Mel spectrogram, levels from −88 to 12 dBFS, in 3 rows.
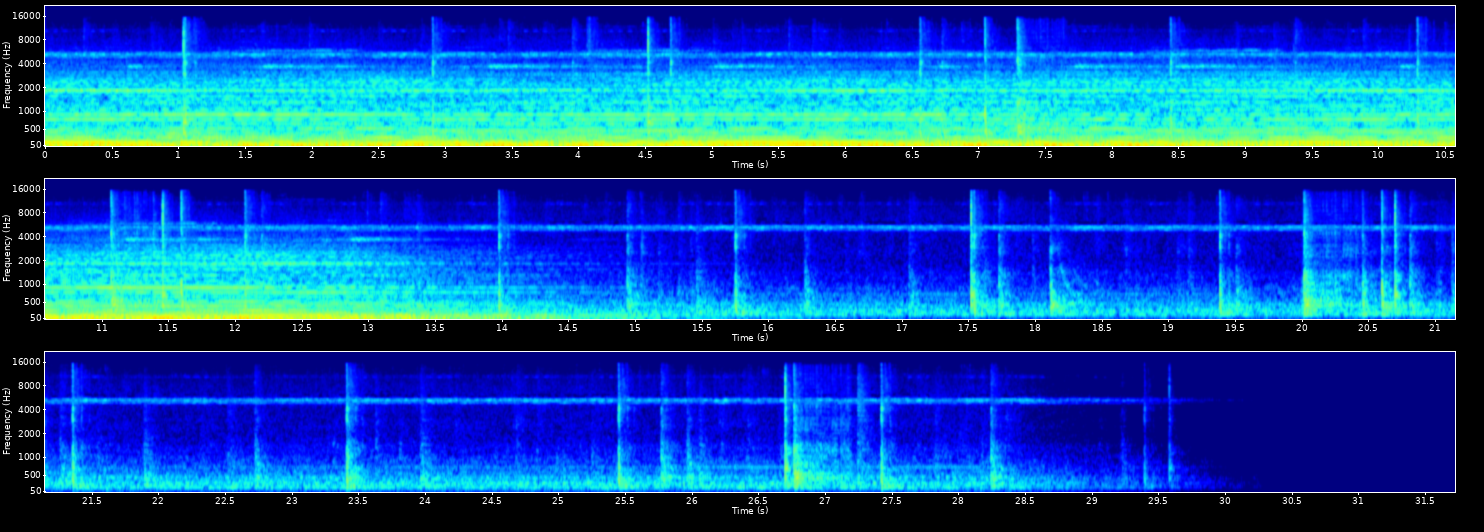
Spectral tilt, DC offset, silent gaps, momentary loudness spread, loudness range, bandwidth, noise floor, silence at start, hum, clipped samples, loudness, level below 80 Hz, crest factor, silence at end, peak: -6 dB/octave; under 0.1%; none; 20 LU; 18 LU; 15.5 kHz; under -90 dBFS; 0 s; none; under 0.1%; -28 LUFS; -30 dBFS; 20 dB; 3.15 s; -8 dBFS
